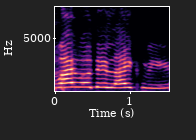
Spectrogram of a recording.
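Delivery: slow, high, whining mock sob.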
